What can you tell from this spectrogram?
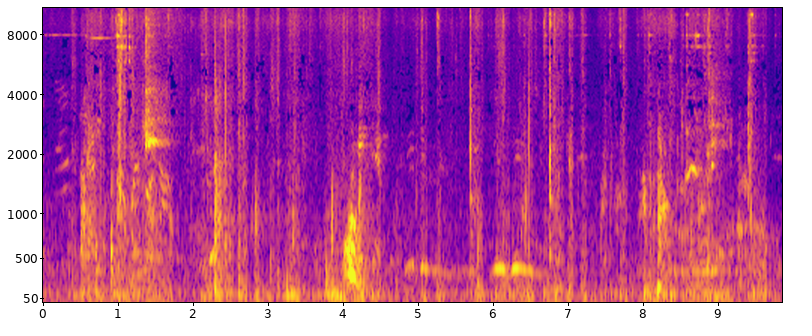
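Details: Dogs at play in a dog park give short tonal yelps and whines, one sharp rising cry standing out midway, with rustling, scuffling movement and a person's voice nearby.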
